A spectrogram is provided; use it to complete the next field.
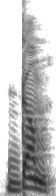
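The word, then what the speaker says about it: dumb: डी ई एफ डेफ बहरा डी यू एम बी डम गूंगा। यहां पर बी साइलेंट है।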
